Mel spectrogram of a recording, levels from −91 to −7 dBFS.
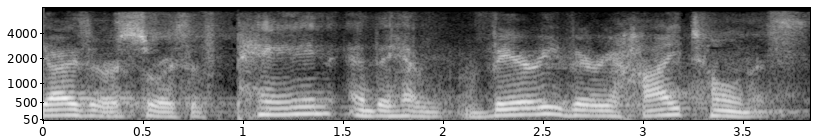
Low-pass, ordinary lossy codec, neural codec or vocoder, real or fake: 7.2 kHz; AAC, 32 kbps; none; real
